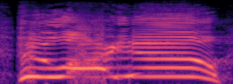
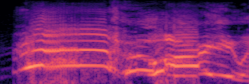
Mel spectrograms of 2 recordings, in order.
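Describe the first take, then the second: First: Loud, slow, drawn-out demand; emphatic shout. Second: Put-on shrieking high and loud like a frightened girl, with a laugh; hammed-up girlish shriek of fright; girly scream. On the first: Retold or imitated. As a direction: bellow the question slowly and hard. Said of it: "it's emphatic in the Hebrew". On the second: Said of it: "screamed like a girl".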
